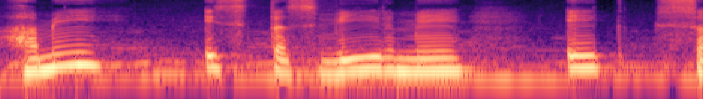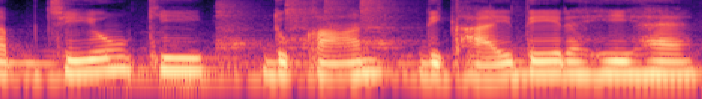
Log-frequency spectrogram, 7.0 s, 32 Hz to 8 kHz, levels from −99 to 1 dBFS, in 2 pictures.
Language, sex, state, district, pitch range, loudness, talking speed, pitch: Hindi, male, Bihar, Patna, 120-155 Hz, -13 LUFS, 100 wpm, 135 Hz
